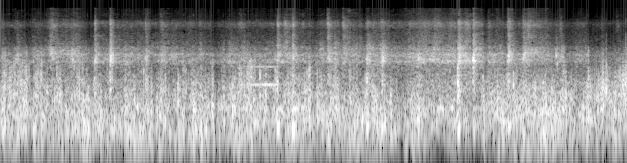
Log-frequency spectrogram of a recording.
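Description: A train running on the rails, heard from on board: a steady rumble of wheels on track with uneven clicks from the rail joints.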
